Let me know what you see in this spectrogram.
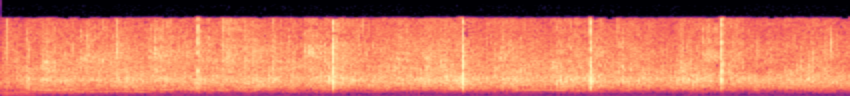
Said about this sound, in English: Give a clap for Jesus.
